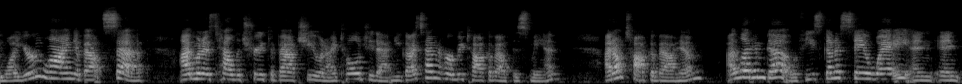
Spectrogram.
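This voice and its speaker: A woman's voice: on the high side, bright, forceful tone. A woman speaking in a casual, opinionated monologue to viewers, blunt and combative, often repeating phrases for emphasis. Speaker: online commentary host.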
